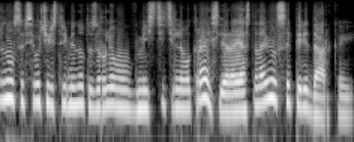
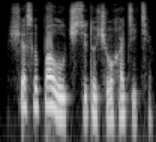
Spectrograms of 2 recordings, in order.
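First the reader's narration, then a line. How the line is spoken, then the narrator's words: Mumbling. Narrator (Russian): Лукас зашагал прочь, бормоча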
